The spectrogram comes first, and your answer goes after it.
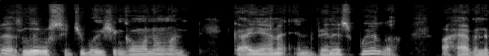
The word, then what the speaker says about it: Guyana: Guyana in this situation or Ghana no Guyana it's Guyana gu y n a so I believe I'm pronouncing that correctly and you know what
